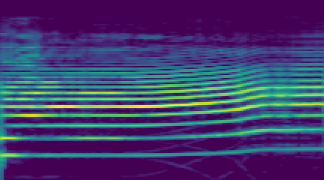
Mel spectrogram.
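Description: A voice-acted cartoon character's long, held scream: one steady high note that rises slightly in pitch about one and a half seconds in.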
